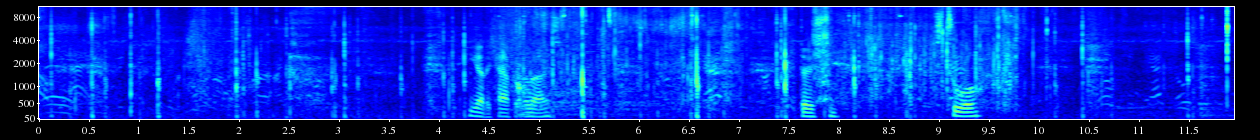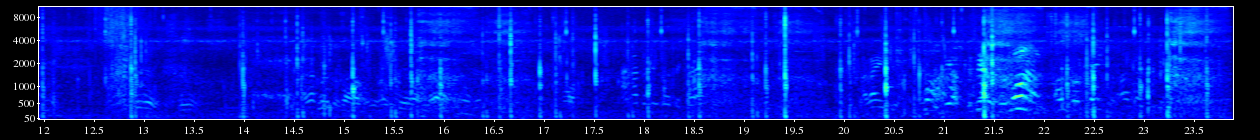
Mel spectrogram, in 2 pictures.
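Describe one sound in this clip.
A basketball bounces repeatedly on a hard outdoor court.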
